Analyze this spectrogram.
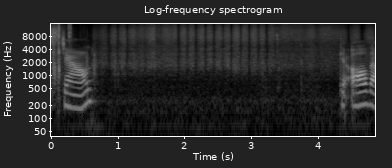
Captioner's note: plastic scratching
